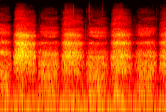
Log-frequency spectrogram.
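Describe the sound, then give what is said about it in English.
A voice imitates out-of-breath gasping, a quick rhythmic run of about five breathy, huffing pants with no talking, like an exaggerated winded ad lib from a rapper's old songs. “you gonna hear that mm-hmm. out of mm-hmm. breath shit, you know what I'm saying?”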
